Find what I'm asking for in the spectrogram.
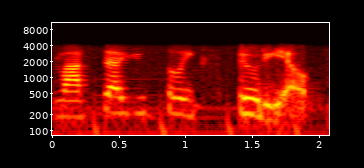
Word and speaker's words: La Cellu Sleek Studio: Yeah, it's actually pronounced La Cellu Sleek Studio.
